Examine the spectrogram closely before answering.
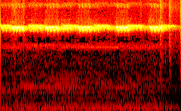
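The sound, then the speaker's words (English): A cricket chirps in a shrill, high-pitched, steady rhythm of about five short pulsing trills in quick succession. “What do you think that noise is? It's a cricket.”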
